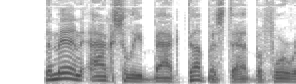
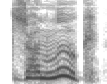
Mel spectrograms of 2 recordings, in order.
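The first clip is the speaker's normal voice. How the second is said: high, loud call for Jean-Luc; 4 dB louder than usual. Acted. Woman calling for her missing partner, high and loud. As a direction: cry his name into the ruins. Claire calls out for him.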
